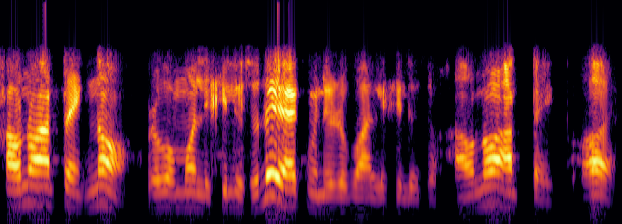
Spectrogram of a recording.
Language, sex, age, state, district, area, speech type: Assamese, male, 45-60, Assam, Lakhimpur, rural, conversation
